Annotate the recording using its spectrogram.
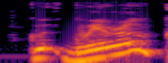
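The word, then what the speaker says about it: güiro: Guiro, Spanish pronunciation. Guiro? – Guiro. – That's good. – Guiro. – I wasn't far off. – Okay, I was when I said gyro.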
